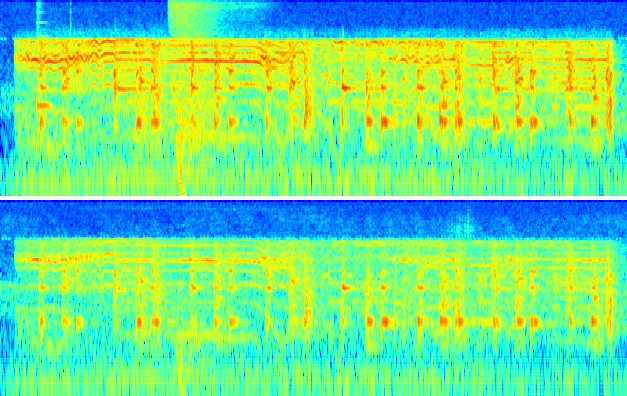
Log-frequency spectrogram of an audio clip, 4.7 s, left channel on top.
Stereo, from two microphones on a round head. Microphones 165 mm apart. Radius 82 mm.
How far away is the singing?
About 0.6 m.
